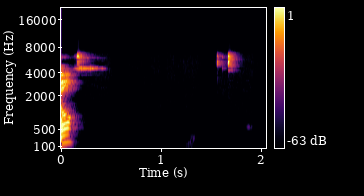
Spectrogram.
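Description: A man's voice trails off at the start, then near silence with a single faint short click about one and a half seconds in.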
